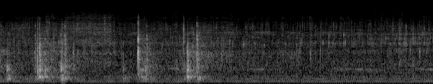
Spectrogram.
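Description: Wooden spatula stirring greens in a metal pot, knocking against the pot four times in the first two seconds. Under it and after it, the watery greens simmer with a steady hiss.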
